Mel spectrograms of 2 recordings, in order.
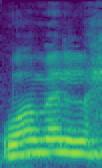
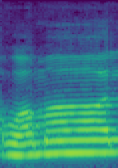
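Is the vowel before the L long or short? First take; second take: short; long. First: The vowel before the L is kept short. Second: The vowel before the L is drawn out long. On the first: The speaker calls it right. "അപ്പം നീട്ടാനുള്ള അക്ഷരം ഒഴിവാക്കും" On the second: The speaker calls it wrong. "വമാൽ എന്നല്ല"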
